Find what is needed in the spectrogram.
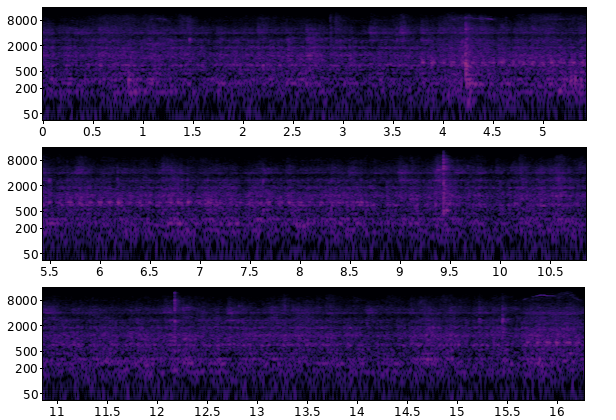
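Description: Near silence: faint room hiss, with three small clicks spread through it.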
